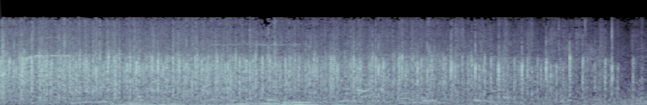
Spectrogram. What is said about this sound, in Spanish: Fuerte aplauso para ellas, como no. Muchísimas gracias.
